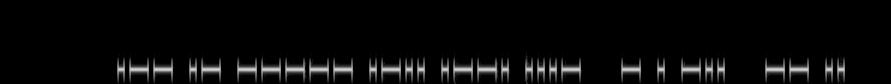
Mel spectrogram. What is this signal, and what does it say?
Morse code, heard as a keyed tone, about 20 wpm, 700 Hz. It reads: WA0LPV TED MI
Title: K1USN SST QSO Practice - 20wpm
